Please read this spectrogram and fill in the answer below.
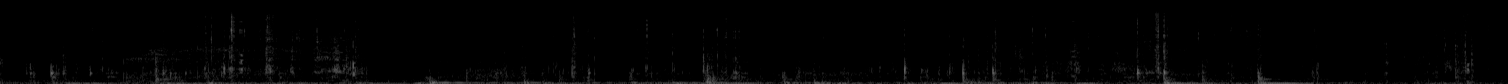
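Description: Cardboard trading-card box being opened and its foil card packs handled: faint tearing and crinkling with scattered clicks and rustles.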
